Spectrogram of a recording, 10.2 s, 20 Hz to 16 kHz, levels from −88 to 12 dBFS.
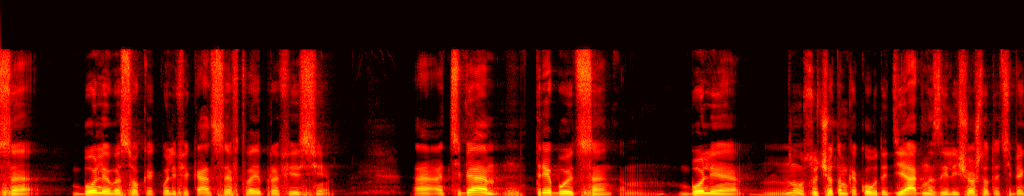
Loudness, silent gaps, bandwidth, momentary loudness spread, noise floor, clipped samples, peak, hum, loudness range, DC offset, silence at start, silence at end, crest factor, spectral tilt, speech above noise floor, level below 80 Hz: -21 LUFS; none; 12.5 kHz; 14 LU; -54 dBFS; under 0.1%; -2 dBFS; none; 4 LU; under 0.1%; 0 s; 0 s; 20 dB; -5 dB/octave; 33 dB; -62 dBFS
